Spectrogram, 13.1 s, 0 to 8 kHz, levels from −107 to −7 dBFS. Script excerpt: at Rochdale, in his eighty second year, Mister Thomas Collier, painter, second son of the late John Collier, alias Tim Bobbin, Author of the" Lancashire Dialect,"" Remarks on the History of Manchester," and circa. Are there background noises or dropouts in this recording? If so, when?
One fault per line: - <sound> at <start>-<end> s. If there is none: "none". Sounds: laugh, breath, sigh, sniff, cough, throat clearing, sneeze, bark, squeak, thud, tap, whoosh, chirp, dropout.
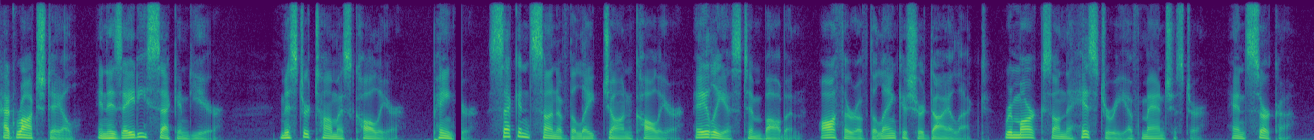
- dropout at 4.6-4.6 s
